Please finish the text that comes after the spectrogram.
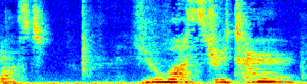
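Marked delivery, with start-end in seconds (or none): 1.4-2.9 slow, breathless whisper; eerie whisper. Acted. Tormented elf whispering to the children to return. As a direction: hiss it like a secret.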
